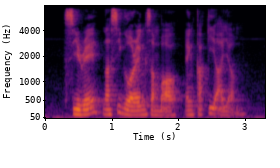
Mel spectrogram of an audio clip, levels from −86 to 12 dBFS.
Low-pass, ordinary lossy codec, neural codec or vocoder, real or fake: 7.2 kHz; none; none; real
